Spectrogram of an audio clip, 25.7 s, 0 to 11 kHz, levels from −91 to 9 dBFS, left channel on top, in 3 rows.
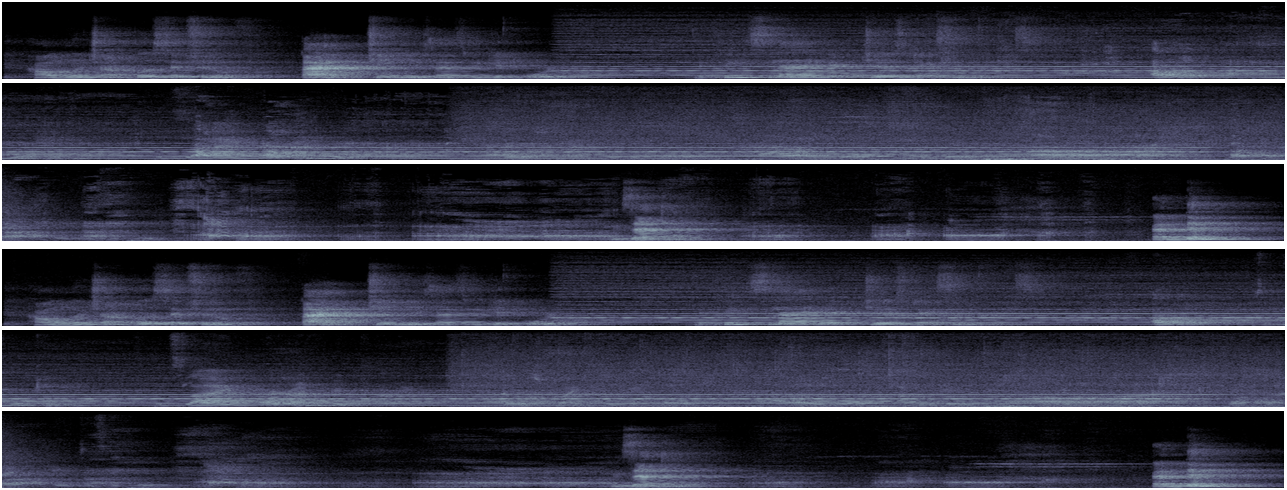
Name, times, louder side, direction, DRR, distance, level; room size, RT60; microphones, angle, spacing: voice 1, 0.2-1.7 2.0-3.8 4.6-6.9 21.2-21.7 23.8-24.0 24.8-25.2, equal, 5° left, -4 dB, 1.0 m, -30 dB
sound 1, 3.6-16.5, right 2 dB, 60° right, 2.0 m, -31 dB
Bark / Growling, 6.1-12.6 13.1-25.0, left 4 dB, 60° left, 0.5 m, -40 dB
voice 2, 7.7-8.1 8.4-9.1 9.6-11.3 11.9-13.2 13.8-16.3 16.7-18.2 23.8-23.9, right 3 dB, 45° right, 1 dB, 0.5 m, -38 dB
sound 2, 11.5-17.1, right 1 dB, 30° right, 1.1 m, -43 dB
7.5 x 4.6 x 3.6 m, 1.4 s
head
